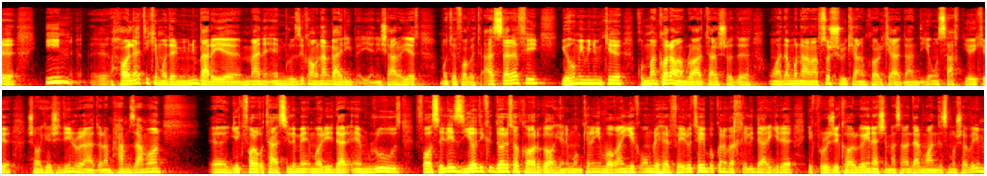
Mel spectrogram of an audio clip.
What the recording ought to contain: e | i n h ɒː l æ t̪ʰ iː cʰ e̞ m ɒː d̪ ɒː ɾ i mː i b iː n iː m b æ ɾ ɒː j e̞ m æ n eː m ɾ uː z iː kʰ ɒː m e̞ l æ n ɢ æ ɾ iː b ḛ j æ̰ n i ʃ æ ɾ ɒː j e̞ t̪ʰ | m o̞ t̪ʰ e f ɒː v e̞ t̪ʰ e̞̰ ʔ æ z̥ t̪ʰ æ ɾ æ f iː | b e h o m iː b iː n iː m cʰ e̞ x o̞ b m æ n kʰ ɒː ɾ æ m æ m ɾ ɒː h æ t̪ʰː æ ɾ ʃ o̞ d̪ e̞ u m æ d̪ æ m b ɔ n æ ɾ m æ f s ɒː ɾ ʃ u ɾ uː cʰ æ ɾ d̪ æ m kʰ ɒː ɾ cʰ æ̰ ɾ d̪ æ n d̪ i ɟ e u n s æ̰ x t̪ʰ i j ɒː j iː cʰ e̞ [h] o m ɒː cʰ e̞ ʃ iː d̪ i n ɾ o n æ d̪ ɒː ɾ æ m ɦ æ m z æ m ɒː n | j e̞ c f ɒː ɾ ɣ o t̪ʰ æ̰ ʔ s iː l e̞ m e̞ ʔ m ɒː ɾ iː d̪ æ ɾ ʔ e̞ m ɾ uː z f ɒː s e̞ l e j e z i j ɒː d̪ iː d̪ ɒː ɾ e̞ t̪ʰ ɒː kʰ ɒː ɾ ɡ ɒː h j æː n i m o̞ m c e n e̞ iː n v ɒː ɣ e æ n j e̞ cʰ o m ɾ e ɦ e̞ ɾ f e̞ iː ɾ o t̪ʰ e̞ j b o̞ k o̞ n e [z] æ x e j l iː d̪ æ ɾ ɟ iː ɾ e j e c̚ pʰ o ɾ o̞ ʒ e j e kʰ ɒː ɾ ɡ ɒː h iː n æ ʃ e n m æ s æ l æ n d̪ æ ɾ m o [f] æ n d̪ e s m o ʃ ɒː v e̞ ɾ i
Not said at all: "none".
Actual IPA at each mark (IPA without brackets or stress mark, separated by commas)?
ʃ, v, h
